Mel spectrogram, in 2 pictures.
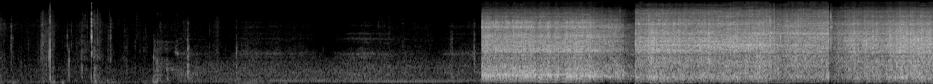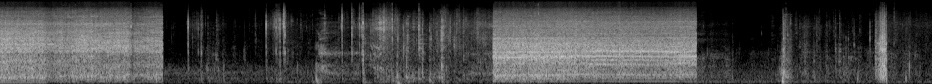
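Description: Bursts of loud rasping pole-saw cutting through branches break quiet outdoor stretches, each lasting several seconds, with rustling and crackling in between.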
